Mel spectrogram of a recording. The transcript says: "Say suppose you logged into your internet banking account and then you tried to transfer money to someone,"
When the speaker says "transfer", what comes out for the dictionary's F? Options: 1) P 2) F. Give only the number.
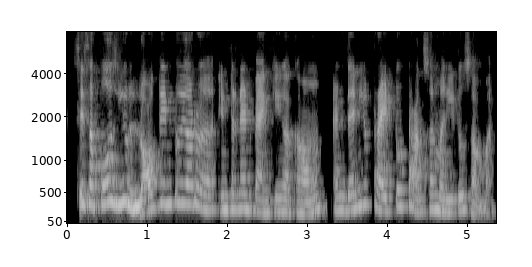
2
